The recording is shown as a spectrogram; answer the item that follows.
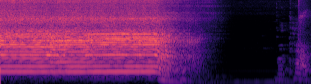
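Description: Countertop blender motor running with a steady whine, then cut off about a second in, its pitch falling as the blades spin down to a stop.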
